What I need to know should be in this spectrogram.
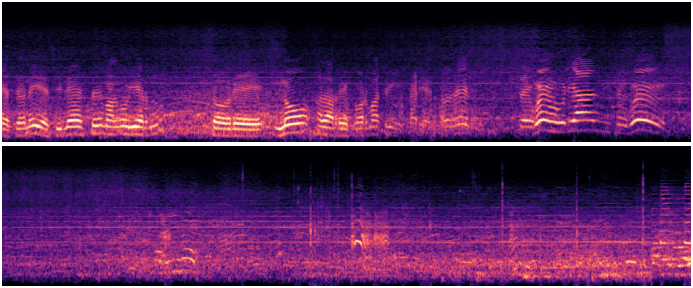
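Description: A drone buzzes overhead as it hovers.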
